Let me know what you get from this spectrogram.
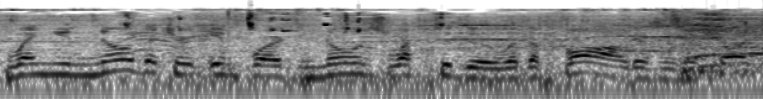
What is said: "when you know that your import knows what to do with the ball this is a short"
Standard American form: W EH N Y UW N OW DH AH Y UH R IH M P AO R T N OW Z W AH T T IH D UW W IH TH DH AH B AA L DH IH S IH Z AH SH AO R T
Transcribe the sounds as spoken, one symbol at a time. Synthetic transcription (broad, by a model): W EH N Y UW N OW DH AH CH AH R IH M P AO R T N OW Z W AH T T IH D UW W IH DH AH B AA L DH IH S IH Z AH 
